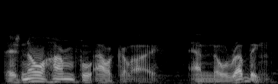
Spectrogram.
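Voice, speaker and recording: A man's voice: low-pitched, very animated, normal speed, gravelly, slightly rough, no echo, low-quality recording. An American man working as a 1930s radio announcer, delivering scripted sponsor patter in a genial, polished sales manner. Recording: vintage 1930s radio broadcast recording.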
